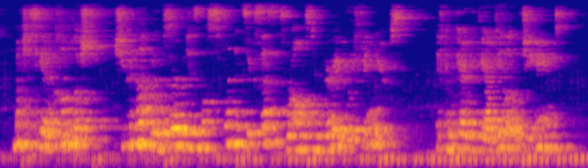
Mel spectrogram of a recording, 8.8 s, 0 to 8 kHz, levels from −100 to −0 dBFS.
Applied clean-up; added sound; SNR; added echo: classical method WPE with log-MMSE.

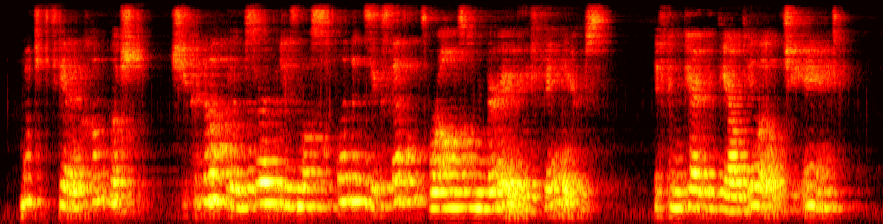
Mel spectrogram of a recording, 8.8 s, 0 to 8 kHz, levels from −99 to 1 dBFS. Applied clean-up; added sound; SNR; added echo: neural mask model DeepFilterNet 3.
